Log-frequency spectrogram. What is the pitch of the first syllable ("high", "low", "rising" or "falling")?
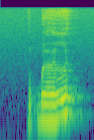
rising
